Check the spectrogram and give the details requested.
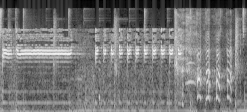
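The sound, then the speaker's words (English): A man's voice mimics a car horn, with steady blaring horn-like tones followed by a run of short beeps. Laughter and chuckling break out toward the end, fairly loud. “The noise you're going to hear sounds like a man being interrupted by a car. He isn't being interrupted by the car. He is making the car sound.”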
